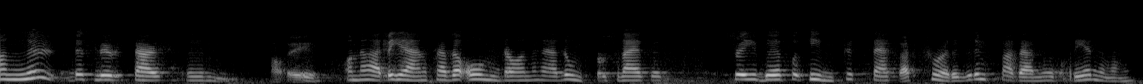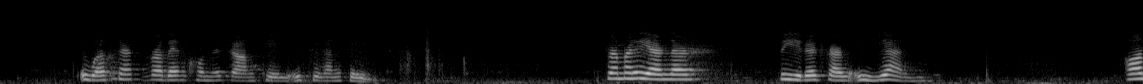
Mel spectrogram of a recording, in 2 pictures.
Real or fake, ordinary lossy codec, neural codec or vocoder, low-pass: fake; AAC, 32 kbps; codec, 16 kHz, 0.5 kbps, X-Codec, HuBERT features, trained on balanced general audio; 5.4 kHz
